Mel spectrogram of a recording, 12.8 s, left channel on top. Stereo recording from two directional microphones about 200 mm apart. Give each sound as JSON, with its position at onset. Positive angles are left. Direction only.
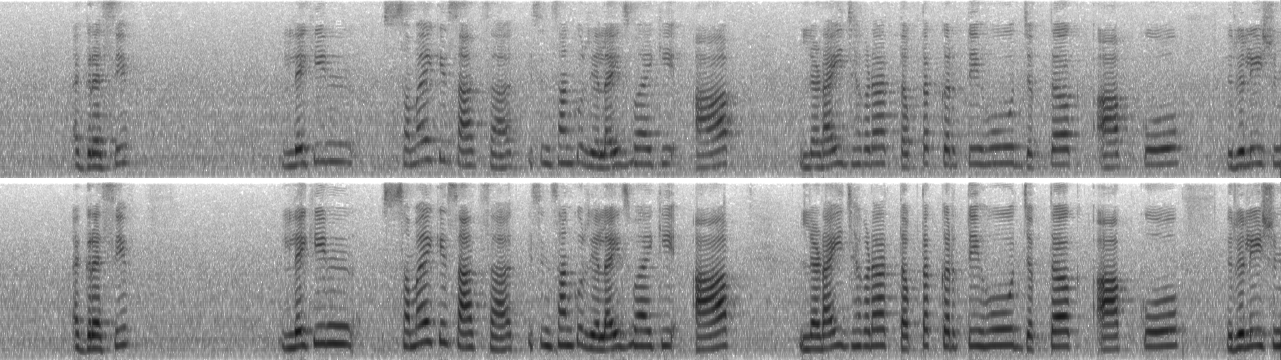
{"t": 0.7, "sound": "a woman's voice", "side_deg": -55}
{"t": 2.8, "sound": "a woman's voice", "side_deg": -55}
